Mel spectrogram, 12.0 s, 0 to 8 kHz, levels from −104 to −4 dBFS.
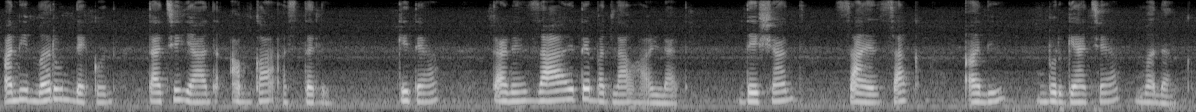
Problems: constant background noise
